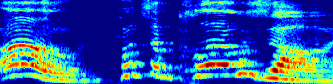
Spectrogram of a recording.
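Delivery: slow, attempted put-on English accent. Retelling a comedy skit about settlers: attempted English accent, imitating Eddie Izzard. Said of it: "I can't do the English accent".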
